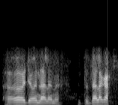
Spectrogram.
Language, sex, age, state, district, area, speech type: Marathi, male, 45-60, Maharashtra, Yavatmal, rural, conversation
